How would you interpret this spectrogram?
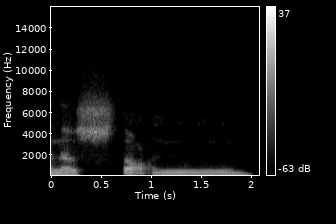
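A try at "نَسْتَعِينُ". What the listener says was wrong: Sinnya itu nas terlalu masuk, Bu ya. Nas di depan dia. Nasta'in. Dicoba nastain aja, Bu. Nas. Nah, itu terlalu dalam, Bu. Nas, keluarkan. Ya, terus mulutnya lidahnya ya di mana? Di depan ya. Diadu dengan langitnya, Bu. Sa itu namanya.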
